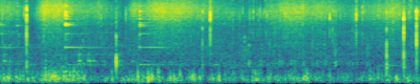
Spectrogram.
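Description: Outdoor field ambience with a rumbling wind-like haze and scattered sharp clicks and taps, with two brief high steady tones about a second in.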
